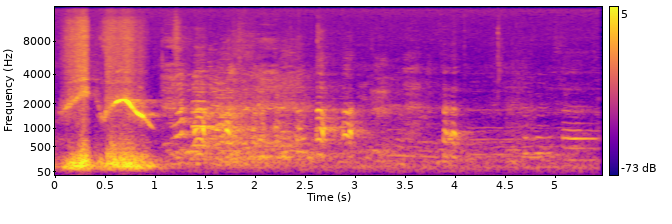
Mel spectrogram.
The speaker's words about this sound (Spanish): Si me va a silbar acá.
